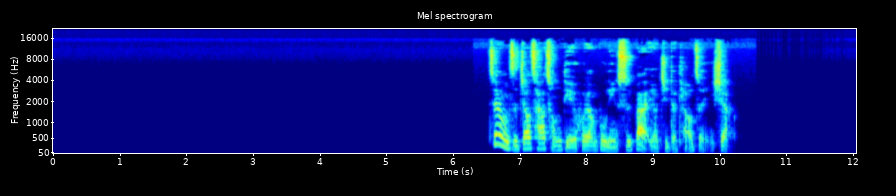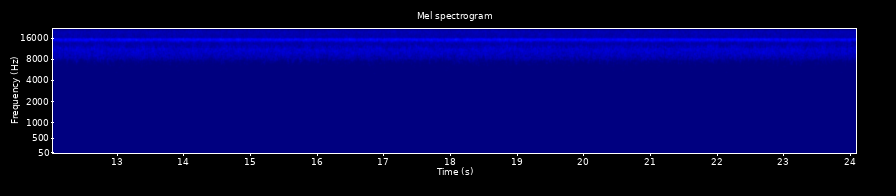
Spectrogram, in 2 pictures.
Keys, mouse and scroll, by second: 2.9 KP_7, 3.9 shift+middle click, 5.1-6.1 scroll up 3, 5.3 middle click, 7.6 click, 10.0 middle click, 10.7 KP_7, 11.6 Tab, 12.0-12.5 scroll down 2, 12.5 middle click, 13.6 ctrl+KP_3, 14.9 KP_3, 15.8 KP_1, 18.1 click, 19.0 shift+middle click, 19.5 click, 20.9 middle click, 21.6 shift+click, 22.4 click, 23.9 click.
